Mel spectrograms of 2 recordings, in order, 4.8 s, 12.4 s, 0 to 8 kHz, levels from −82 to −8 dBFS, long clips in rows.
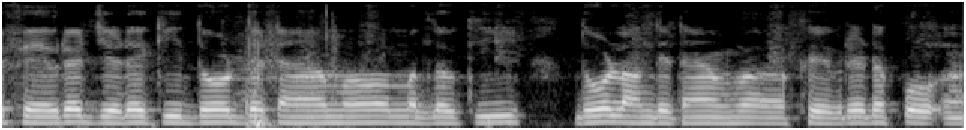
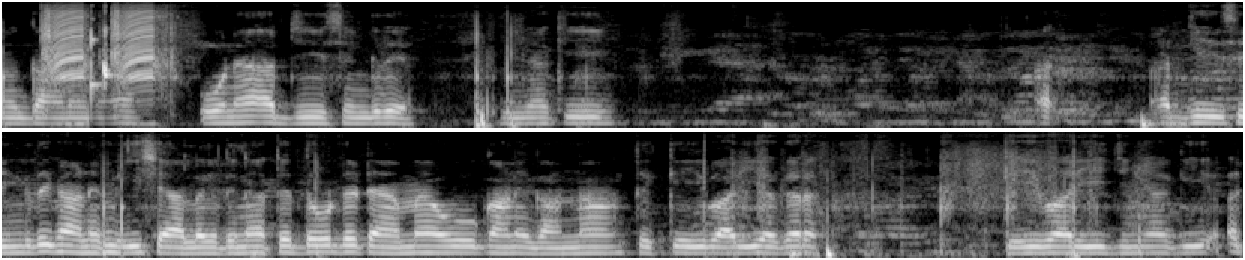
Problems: background sounds at intervals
